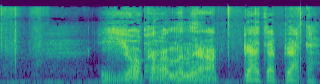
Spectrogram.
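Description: Leafy undergrowth rustles and swishes close by.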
